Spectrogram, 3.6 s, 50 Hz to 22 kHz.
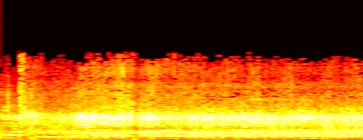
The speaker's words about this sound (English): Sounds like somebody else getting knocked out. That's a 220-pound man slapping a 260-pound man. Yeah, the 260-pound man goes to the ground.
